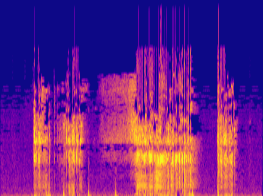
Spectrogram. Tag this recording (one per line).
aliens
art
beat
car
computer
explosion
flatulation
flatulence
frog
frogs
gas
laser
nascar
noise
poot
race
ship
snore
space
weird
